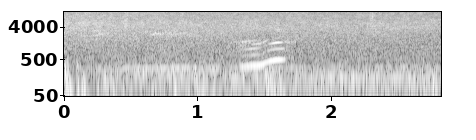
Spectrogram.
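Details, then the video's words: A fawn gives a single short, nasal bleat that rises in pitch, heard once midway over a steady low rumble of background noise, with a brief spoken question just before. "Bambi really sound"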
